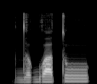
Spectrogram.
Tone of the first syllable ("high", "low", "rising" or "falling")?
rising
